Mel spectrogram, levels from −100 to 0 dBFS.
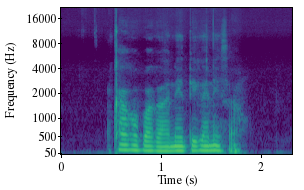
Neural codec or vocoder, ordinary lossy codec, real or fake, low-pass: vocoder, 44.1 kHz, 128 mel bands, Pupu-Vocoder; none; fake; none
